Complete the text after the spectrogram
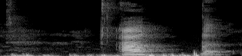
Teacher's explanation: Secara makhraj ada di allisan yaitu di pangkalida. pangkal lidahnya terangkat ya menyentuh lawannya yaitu langit-langit yang ada anak lidahnya di situ ya. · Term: qop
